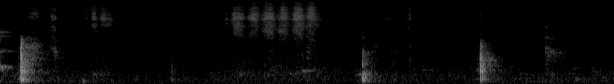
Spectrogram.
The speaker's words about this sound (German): Ich schreibe nochmal dahin, was das heißt.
